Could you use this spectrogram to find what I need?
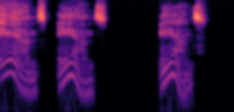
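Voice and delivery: "and" stressed high, one after another. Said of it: "How I say ands".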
